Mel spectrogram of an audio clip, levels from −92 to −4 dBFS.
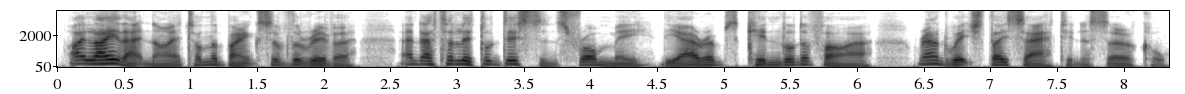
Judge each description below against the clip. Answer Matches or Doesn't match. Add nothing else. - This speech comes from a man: Matches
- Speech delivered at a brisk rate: Matches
